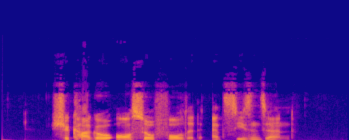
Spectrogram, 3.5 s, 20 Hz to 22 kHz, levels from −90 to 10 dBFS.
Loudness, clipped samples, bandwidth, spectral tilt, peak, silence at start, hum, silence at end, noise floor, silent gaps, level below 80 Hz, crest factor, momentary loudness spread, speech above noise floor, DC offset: -16 LUFS; under 0.1%; 9.6 kHz; -1.5 dB/octave; 0 dBFS; 0.05 s; none; 0.65 s; -48 dBFS; none; -58 dBFS; 18 dB; 10 LU; 31 dB; under 0.1%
